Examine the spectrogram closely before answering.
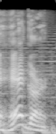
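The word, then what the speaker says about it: Haggar: sobre a pronúncia dos nomes dos personagens a pronúncia que seria seria mais correta para hagar é hagar e do Gui seria Gai porém eu chamo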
